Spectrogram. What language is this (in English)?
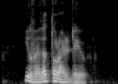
Kabyle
